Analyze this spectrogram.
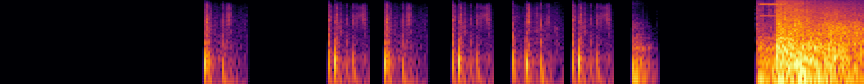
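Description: Footsteps clatter on a hard floor.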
